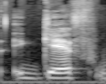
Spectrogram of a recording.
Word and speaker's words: GIF: okay, but you're just going to feel like very validated because according to the developer of the GIF himself, Steve Willett, it is GIF with a soft G. And he makes this joke about people who pronounce it with like a J.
